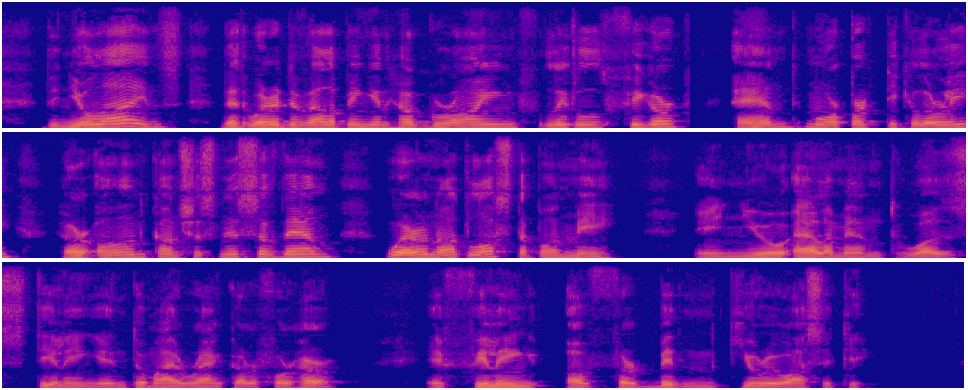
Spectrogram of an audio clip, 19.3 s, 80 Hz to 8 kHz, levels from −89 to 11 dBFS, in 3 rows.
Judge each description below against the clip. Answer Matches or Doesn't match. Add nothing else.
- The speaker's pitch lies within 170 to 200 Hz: Doesn't match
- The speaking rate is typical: Doesn't match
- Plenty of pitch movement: Matches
